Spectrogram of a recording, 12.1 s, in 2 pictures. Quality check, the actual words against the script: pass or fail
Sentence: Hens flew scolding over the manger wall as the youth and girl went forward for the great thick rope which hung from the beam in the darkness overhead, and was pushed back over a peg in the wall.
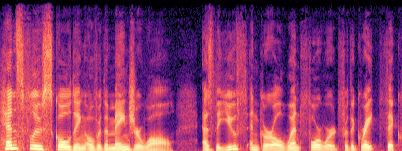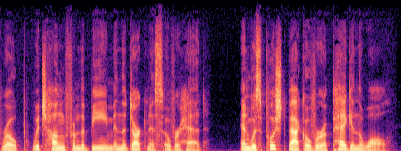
pass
